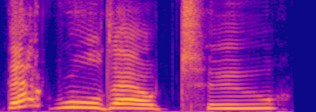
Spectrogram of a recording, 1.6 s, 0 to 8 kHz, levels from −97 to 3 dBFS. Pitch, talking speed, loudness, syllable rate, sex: 305 Hz, 150 wpm, -16 LUFS, 3.2 syllables/s, female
